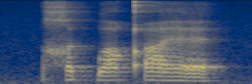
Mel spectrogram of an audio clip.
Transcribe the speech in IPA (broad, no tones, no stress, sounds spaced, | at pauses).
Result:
χ ə ɡ͡b ɒ qʼ æ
